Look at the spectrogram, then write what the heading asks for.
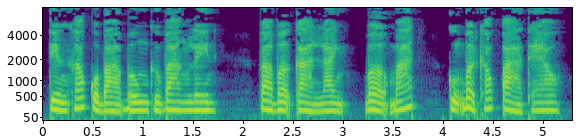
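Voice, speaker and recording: A woman narrates a rural story in a calm, measured storytelling voice. Her voice sits low, and the recording is dry and close, with no room sound. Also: no echo. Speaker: audiobook narrator.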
